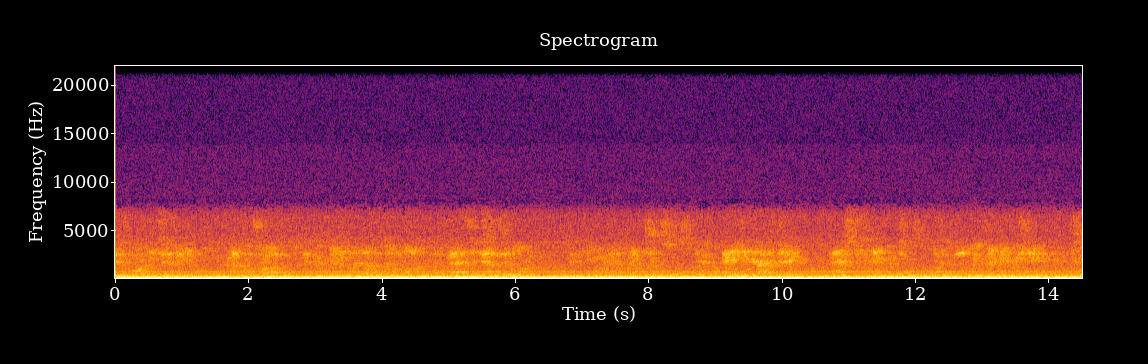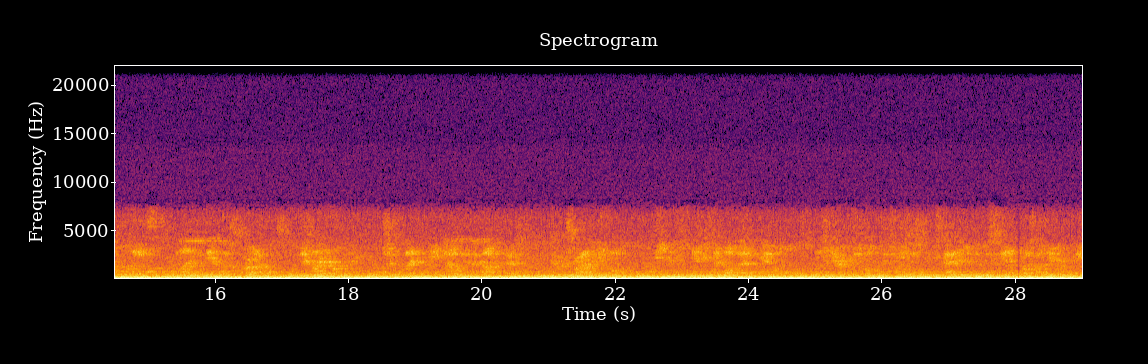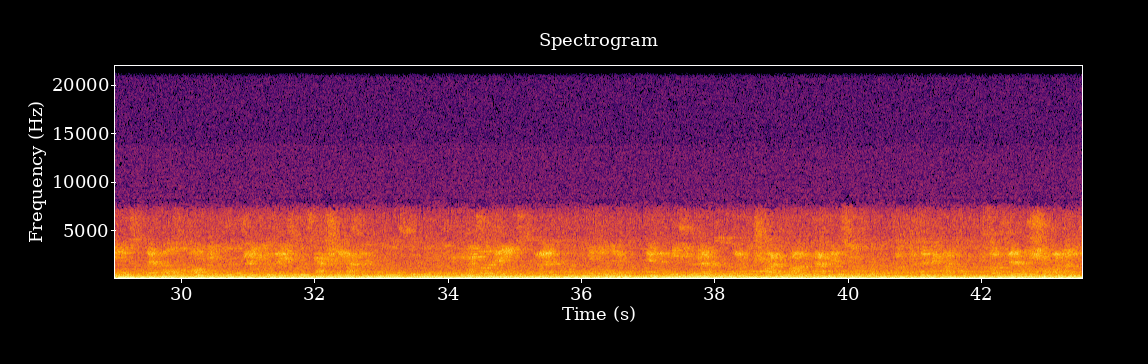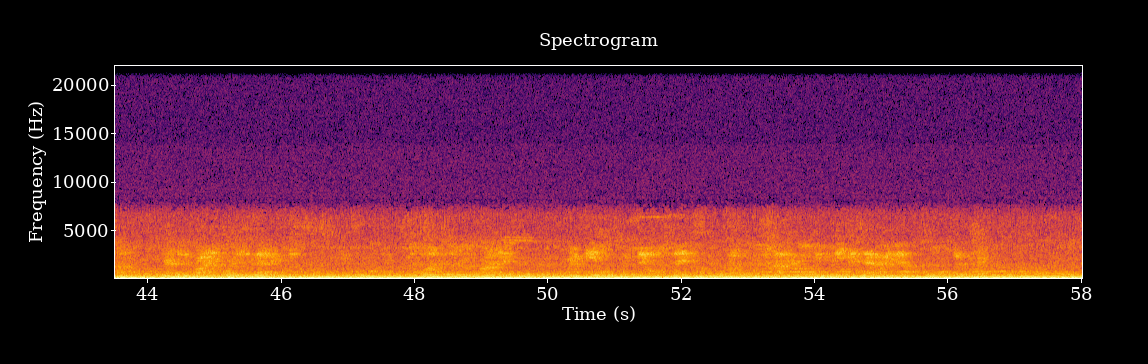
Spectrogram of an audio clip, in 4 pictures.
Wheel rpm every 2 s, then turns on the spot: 0, 0, 0, 0, 0, 0, 0, 0, 0, 0, 0, 0, 0, 0, 0, 0, 0, 0, 0, 0, 0, 0, 0, 0, 0, 0, 0, 0, 0.
none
